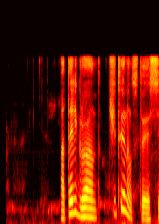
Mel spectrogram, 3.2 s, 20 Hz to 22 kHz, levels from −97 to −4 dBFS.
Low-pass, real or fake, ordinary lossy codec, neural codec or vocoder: none; fake; none; codec, 16 kHz, 4 kbps, X-Codec, HuBERT features, trained on LibriSpeech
